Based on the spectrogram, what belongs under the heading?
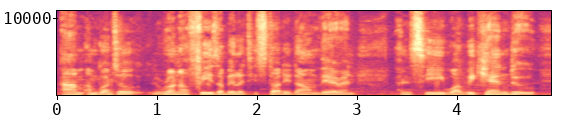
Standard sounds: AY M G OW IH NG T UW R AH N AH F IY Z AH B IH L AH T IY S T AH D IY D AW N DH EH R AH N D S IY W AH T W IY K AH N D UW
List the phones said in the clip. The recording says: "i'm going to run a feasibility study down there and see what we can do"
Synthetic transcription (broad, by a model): AY M G OW IH NG T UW R AH N AH F IY Z AH B IH L AH T IY S T AH D IY D AW N DH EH R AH N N S IY W AH T W IY K AH N D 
